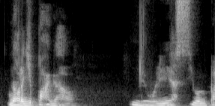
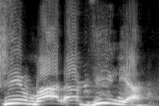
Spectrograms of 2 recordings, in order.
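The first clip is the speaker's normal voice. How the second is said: slow marveling exclaim; 6 semitones higher, 3 dB louder, much slower than usual. Real, not acted. Pastor marvels slowly.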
